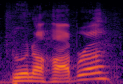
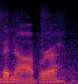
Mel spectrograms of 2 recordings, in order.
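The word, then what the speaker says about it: Bnahabra: goose the only thing where i'm kind of like oh that makes sense is buna habra i could see bunahabra rather than banabra tig rex tiger x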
